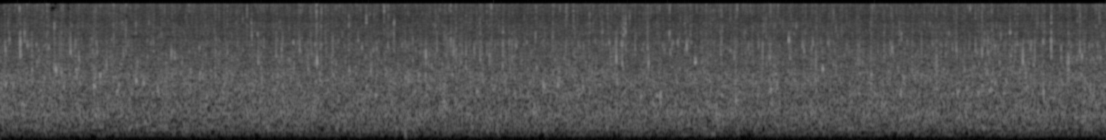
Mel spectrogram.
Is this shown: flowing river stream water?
yes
